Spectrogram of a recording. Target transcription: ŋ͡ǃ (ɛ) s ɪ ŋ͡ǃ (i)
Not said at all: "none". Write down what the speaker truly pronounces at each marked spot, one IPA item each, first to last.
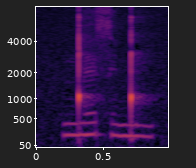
ɛ, i

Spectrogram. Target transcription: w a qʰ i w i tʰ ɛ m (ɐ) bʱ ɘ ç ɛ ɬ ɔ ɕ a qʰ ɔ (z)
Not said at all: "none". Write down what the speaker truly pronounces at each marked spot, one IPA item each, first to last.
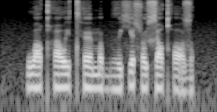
ɐ, z

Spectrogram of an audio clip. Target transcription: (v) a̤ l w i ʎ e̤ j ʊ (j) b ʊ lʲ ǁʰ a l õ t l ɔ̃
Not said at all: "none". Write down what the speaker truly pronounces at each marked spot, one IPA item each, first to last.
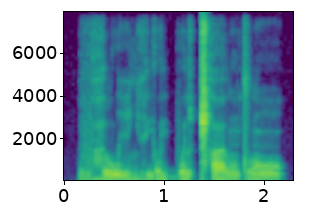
v, j

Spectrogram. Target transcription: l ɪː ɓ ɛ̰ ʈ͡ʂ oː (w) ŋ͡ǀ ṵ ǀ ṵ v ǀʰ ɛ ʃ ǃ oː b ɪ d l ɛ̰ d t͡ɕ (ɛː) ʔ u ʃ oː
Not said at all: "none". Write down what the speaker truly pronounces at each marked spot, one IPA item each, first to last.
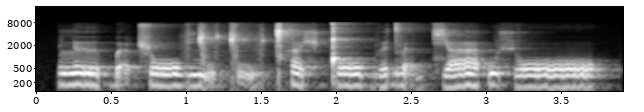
v, ɛː

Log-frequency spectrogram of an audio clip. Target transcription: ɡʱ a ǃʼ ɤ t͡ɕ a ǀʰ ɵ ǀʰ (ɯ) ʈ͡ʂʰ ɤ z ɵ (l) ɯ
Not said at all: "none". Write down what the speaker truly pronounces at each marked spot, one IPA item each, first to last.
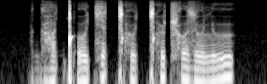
ɯ, l

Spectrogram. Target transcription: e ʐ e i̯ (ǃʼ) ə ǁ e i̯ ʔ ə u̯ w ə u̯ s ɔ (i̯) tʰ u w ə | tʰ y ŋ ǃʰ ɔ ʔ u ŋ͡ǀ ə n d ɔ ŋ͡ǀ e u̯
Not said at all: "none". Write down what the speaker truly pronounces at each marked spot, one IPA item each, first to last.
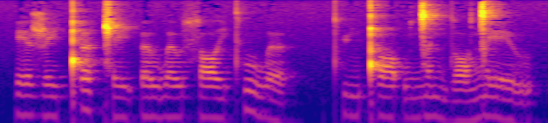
ǃʼ, i̯

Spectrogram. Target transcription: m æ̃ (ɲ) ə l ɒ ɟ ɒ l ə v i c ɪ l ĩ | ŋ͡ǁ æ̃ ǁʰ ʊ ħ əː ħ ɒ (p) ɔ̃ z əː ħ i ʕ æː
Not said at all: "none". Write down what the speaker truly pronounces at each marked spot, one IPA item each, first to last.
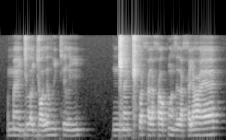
ɟ, k

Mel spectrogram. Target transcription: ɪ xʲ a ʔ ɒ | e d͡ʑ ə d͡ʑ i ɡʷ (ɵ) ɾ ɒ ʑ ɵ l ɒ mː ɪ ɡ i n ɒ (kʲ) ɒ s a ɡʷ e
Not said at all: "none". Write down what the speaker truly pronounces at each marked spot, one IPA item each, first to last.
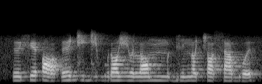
ə, c

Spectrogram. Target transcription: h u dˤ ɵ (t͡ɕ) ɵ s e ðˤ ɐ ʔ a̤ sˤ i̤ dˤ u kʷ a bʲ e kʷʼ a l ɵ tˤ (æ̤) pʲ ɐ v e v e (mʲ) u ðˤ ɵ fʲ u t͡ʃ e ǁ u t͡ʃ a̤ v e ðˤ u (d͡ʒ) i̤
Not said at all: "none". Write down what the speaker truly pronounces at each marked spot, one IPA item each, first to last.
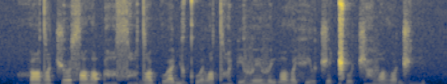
t͡ʃ, a̤, mʲ, d͡ʒ

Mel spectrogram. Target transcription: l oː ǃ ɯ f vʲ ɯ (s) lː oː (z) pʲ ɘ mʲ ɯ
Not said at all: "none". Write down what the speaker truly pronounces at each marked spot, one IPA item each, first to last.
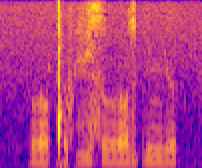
s, z

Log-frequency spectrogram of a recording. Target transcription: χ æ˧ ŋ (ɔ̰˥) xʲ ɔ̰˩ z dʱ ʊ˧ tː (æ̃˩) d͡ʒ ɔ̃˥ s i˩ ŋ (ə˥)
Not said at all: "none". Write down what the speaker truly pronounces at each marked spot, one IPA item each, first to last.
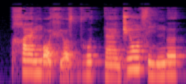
ɔ̰˧, æ̃˩, ə˧

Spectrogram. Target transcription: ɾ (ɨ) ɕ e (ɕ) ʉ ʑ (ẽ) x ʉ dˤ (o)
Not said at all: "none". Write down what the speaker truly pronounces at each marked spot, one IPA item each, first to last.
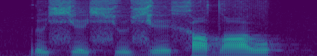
ɨ, ɕ, e, o

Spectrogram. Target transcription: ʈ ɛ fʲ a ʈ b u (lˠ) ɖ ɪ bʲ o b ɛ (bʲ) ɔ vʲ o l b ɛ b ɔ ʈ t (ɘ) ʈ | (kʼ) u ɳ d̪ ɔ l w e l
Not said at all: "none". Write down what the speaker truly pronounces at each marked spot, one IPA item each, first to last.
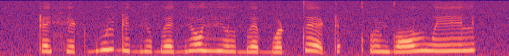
l, bʲ, ɛ, kʼ

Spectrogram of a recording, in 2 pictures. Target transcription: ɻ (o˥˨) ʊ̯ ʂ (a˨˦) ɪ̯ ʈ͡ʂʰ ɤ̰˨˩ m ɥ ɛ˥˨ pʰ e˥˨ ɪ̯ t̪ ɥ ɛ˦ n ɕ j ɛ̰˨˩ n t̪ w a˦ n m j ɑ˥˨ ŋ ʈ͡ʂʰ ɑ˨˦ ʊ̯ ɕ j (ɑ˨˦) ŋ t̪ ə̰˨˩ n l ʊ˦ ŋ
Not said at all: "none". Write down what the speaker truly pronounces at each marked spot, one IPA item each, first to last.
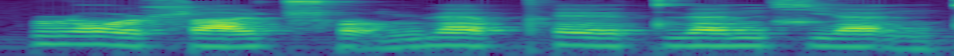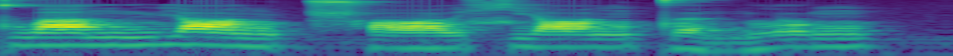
o˥˨, a˨˦, ɑ˦

